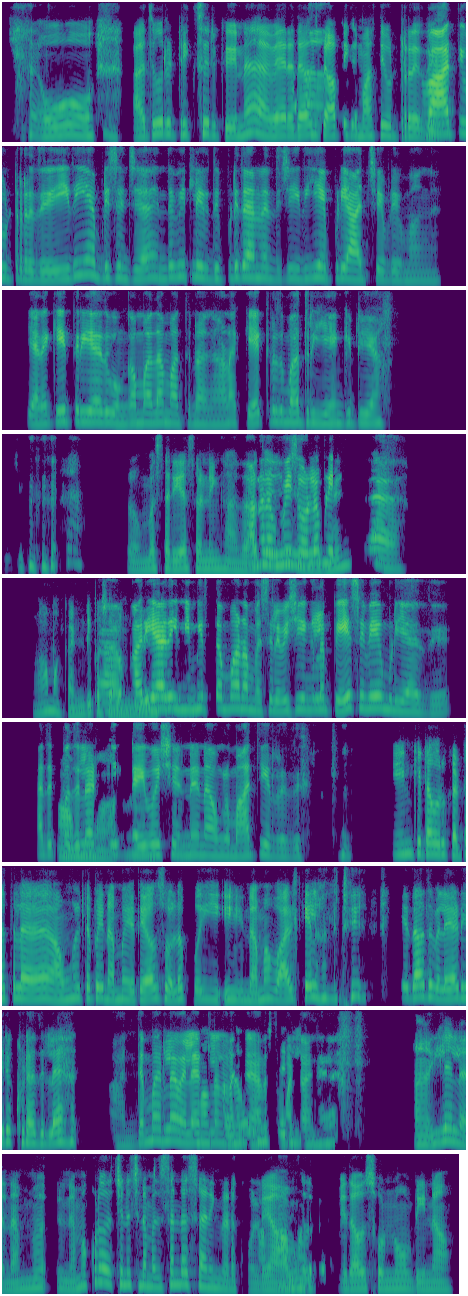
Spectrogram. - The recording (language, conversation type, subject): Tamil, podcast, ஒரு வழிகாட்டியை விட்டு விலக வேண்டிய நிலை வருமா, வந்தால் பொதுவாக எப்போது?
- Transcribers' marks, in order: static; chuckle; in English: "ட்ரிக்ஸ்"; distorted speech; in English: "டாபிக்க"; "மாத்தி" said as "வாத்தி"; laughing while speaking: "கேட்கறது மாத்திரம் என்கிட்டயா?"; giggle; laughing while speaking: "அ, மரியாதை நிமிர்த்தமா நம்ம சில … நான் அவங்கள மாத்திர்றது"; drawn out: "ஆமா"; in English: "டேக் டைவர்ஷன்னு"; mechanical hum; drawn out: "கட்டத்துல"; laughing while speaking: "நம்ம வாழ்க்கையில வந்துட்டு ஏதாவது விளையாடிறக்கூடாதுல"; laughing while speaking: "மாட்டாங்க"; in English: "மிஸ் அண்டர்ஸ்டாண்டிங்"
